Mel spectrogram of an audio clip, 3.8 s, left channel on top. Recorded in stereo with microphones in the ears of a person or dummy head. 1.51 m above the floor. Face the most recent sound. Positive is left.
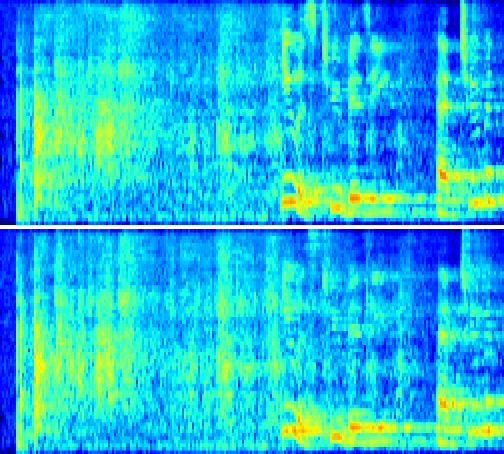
turn(degrees=40)  # may be behind; listen again after turning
